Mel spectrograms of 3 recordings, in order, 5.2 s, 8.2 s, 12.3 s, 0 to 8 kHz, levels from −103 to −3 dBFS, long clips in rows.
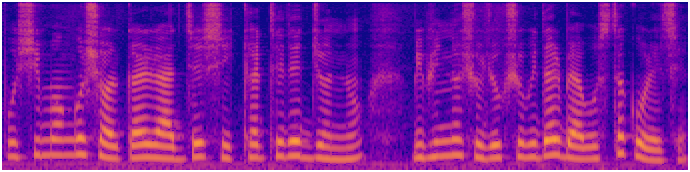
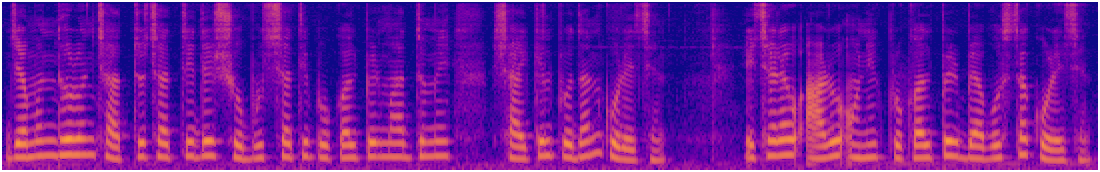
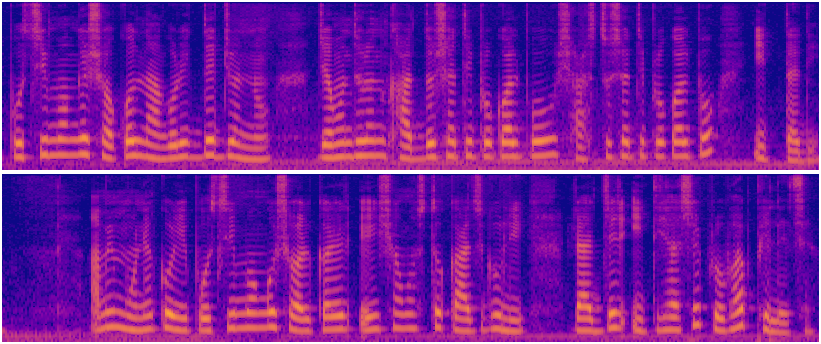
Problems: background sounds at intervals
